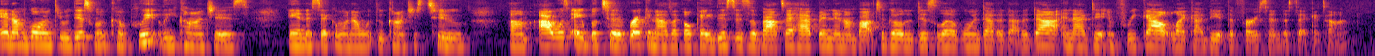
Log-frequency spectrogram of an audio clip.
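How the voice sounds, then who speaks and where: A woman talks at a fairly quick pace with a medium pitch. Her intonation is monotone and flat. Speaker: spiritual vlogger. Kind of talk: impromptu solo vlog talk. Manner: stuttering at times; casual, conversational.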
